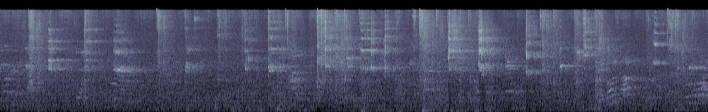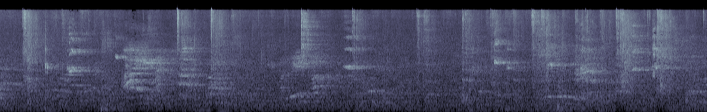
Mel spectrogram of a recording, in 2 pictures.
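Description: Badminton rackets striking a shuttlecock, sharp repeated hits during rallies, echoing in a large hall, with indistinct voices in the background.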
